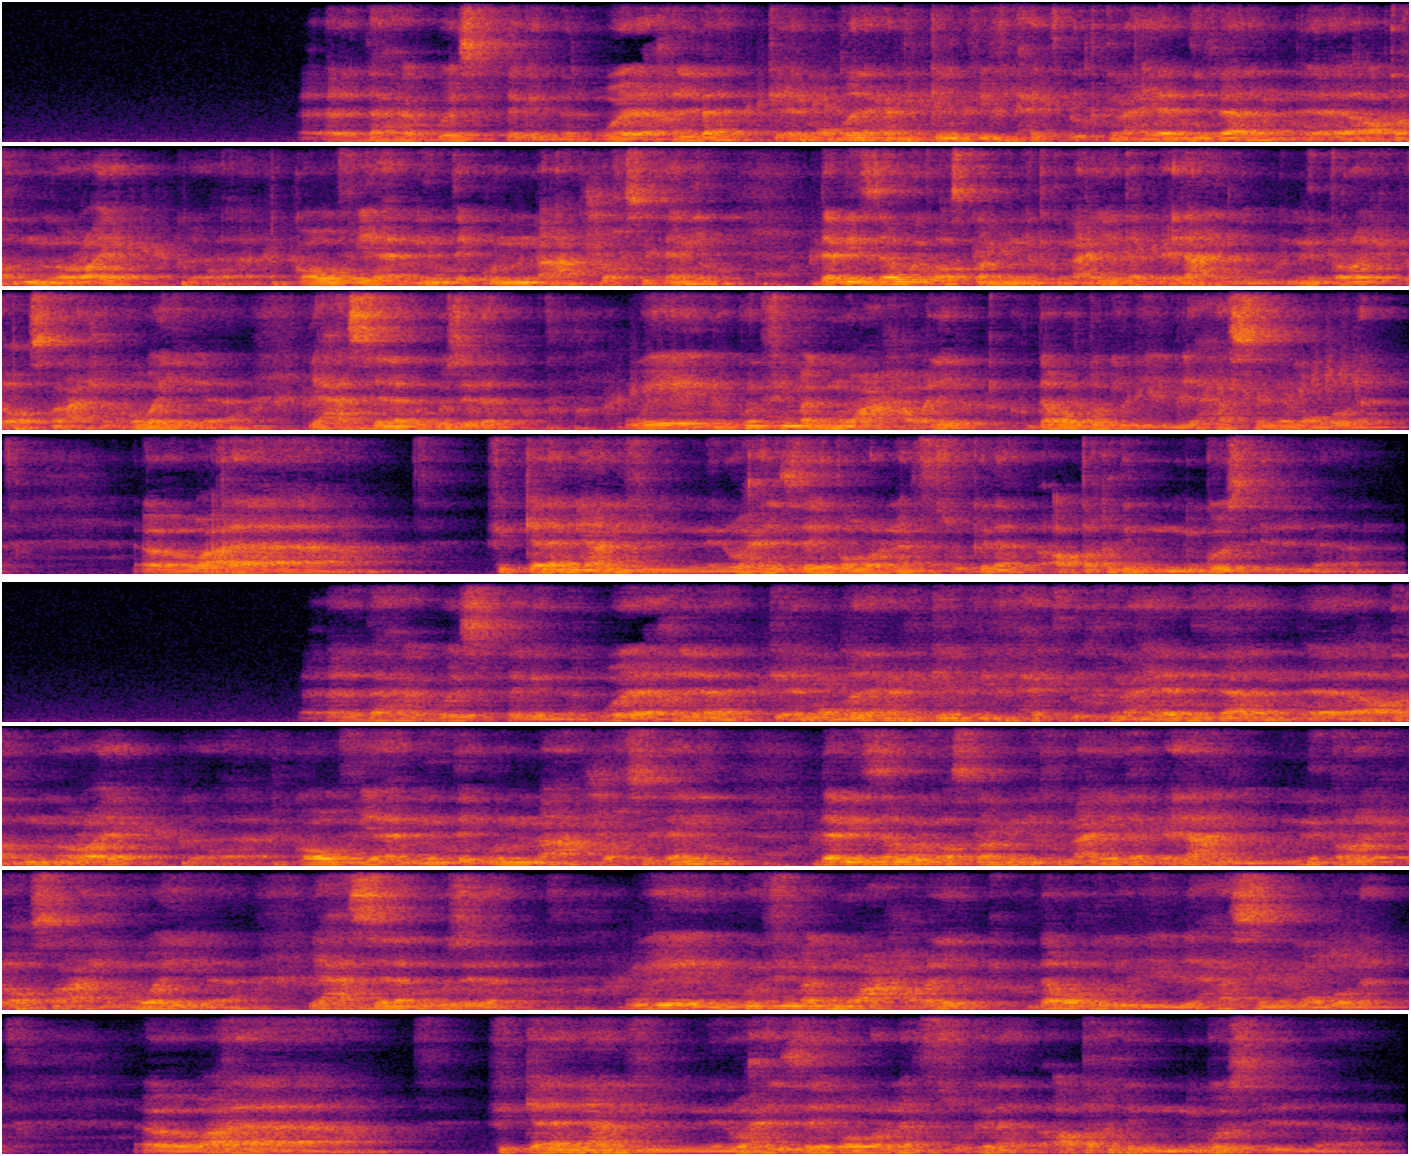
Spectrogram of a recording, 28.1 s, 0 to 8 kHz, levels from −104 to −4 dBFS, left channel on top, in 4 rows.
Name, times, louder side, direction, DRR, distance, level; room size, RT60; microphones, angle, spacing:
voice 1, 1.5-16.7 17.2-21.0 21.8-23.1 23.5-27.9, left 1 dB, 40° left, -3 dB, 0.7 m, -31 dB
sound 1, 3.4-20.9, left 3 dB, 85° left, 0.5 m, -45 dB
4.1 x 2.7 x 3.1 m, 0.86 s
head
